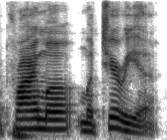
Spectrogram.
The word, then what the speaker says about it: prima materia: about this term, the prima materia. Prima matter. What Yeah. prima? How do you say it exactly? Because It's they say actually pronounced prima mater.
